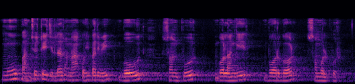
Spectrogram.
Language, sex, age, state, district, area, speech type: Odia, male, 45-60, Odisha, Boudh, rural, spontaneous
